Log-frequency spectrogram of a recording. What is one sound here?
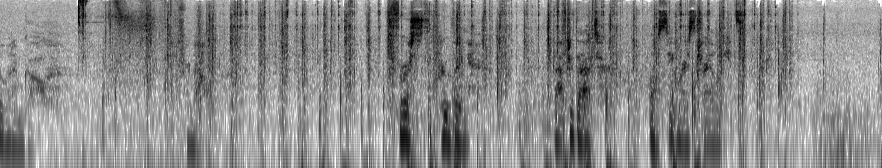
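Footsteps run quickly over dirt and wooden planks.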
